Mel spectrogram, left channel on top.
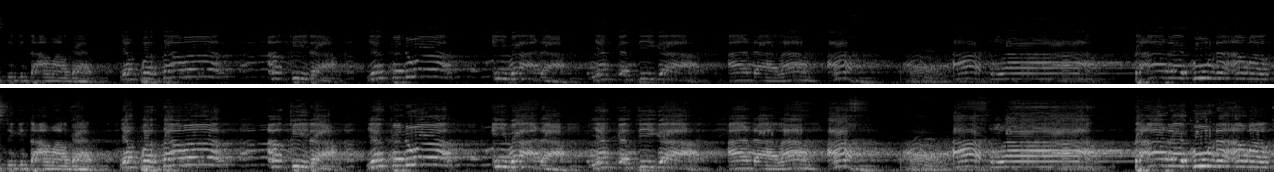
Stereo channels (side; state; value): left; quieter; 15.0 dB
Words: kita amalkan. Yang pertama, akidah. Yang kedua, ibadah. Yang ketiga adalah akhlak. Tak ada guna amal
